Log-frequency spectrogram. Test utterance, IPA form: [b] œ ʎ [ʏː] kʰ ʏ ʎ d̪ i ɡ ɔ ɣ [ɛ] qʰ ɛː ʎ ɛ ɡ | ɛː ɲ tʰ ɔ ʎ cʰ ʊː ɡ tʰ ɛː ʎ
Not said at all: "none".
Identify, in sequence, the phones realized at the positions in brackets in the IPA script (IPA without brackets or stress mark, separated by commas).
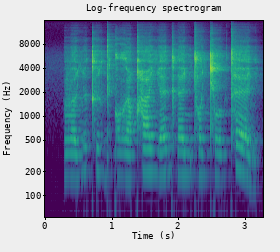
β, ʏː, œ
